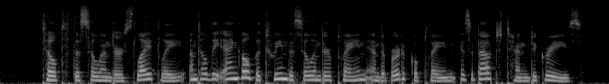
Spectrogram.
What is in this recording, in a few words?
Gong Voiceover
